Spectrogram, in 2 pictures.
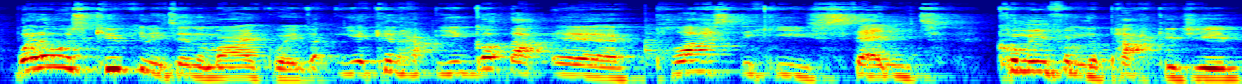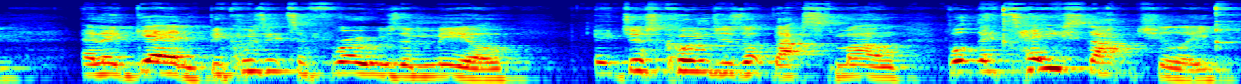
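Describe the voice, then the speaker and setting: A man giving a casual food review to camera as the host, with drawn-out, emphatic presenter phrasing. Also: sits high, a little mellow. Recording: roomy, echoey indoor sound.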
